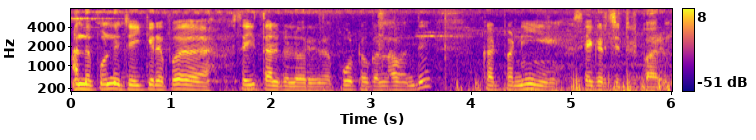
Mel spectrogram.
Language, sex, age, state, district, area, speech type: Tamil, male, 60+, Tamil Nadu, Sivaganga, urban, spontaneous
